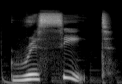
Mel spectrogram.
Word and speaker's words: receipt: The fourth word is receipt. The r e c e i p t. The p is silent.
